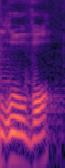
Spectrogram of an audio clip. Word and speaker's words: Louisville: Notice how I said that I swallowed my tongue. That's how the locals say it, Louisville, Kentucky.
